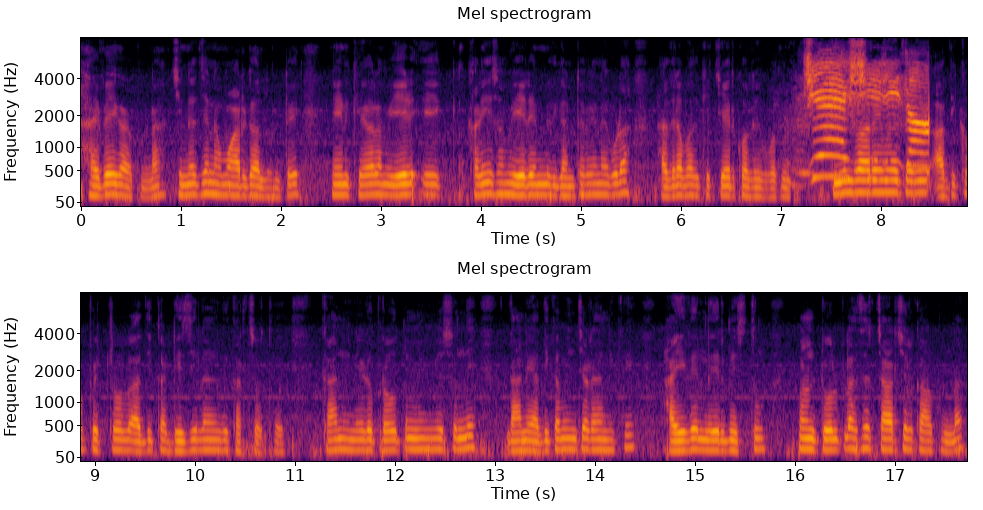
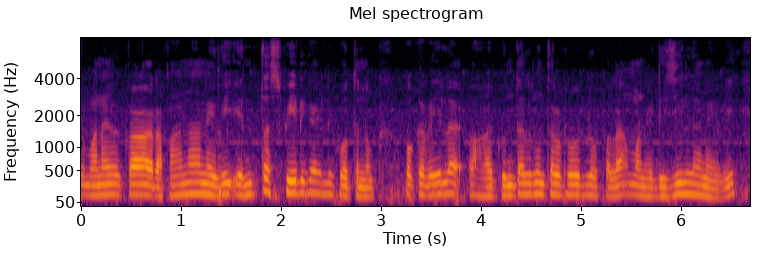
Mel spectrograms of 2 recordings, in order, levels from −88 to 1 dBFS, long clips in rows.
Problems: background conversations at intervals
